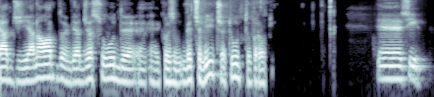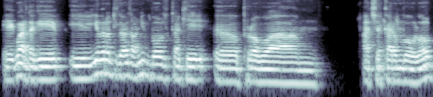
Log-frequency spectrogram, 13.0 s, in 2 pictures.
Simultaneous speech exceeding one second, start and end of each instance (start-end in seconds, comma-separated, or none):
none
